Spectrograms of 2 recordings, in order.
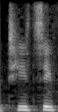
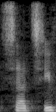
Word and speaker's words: tsetse: This is actually spread by the tsetse fly, or as my parasitology professor said, tsetse fly. I've heard it pronounced both ways.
